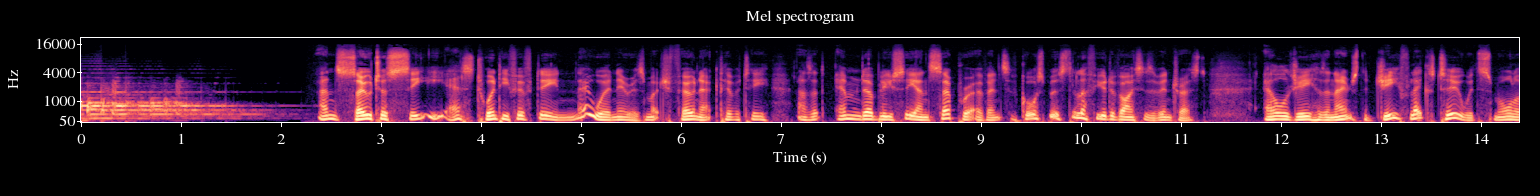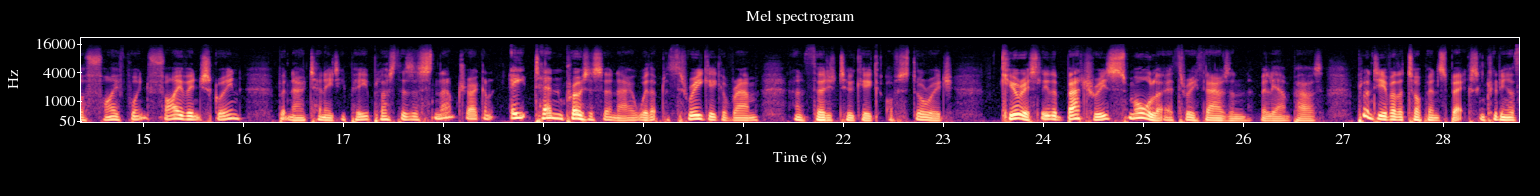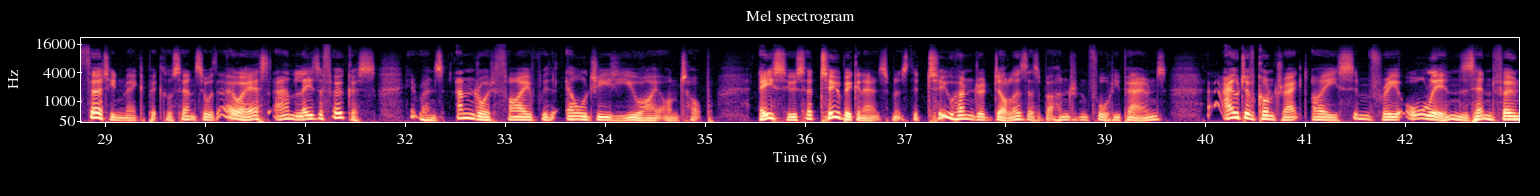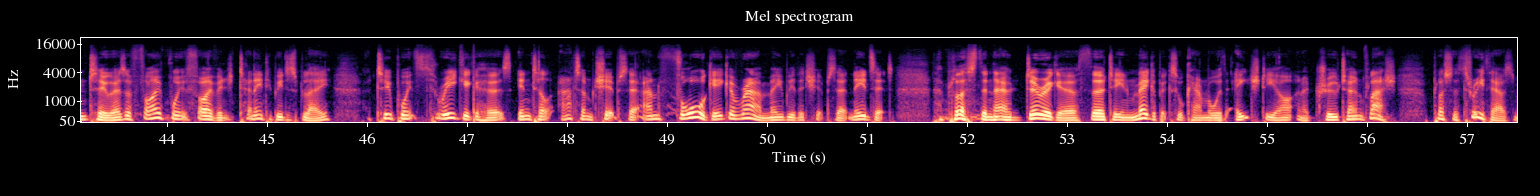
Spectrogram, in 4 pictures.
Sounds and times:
Speech: 0:02.4 - 0:57.5.

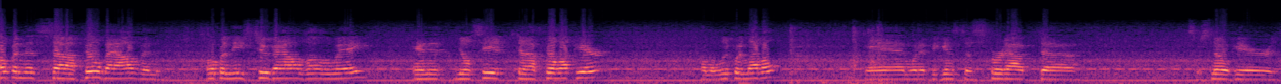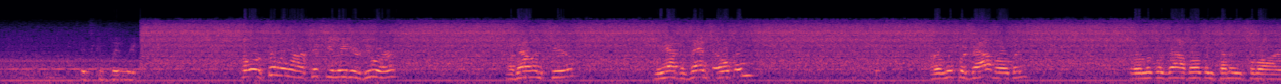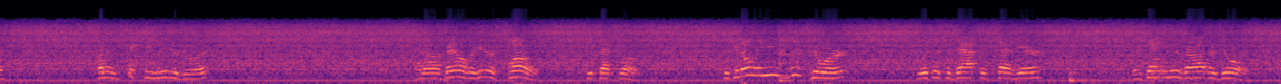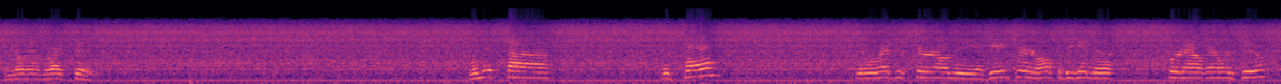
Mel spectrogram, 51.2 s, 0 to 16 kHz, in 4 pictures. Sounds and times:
Speech: 0:00.0 - 0:06.1, 0:07.0 - 0:07.8, 0:08.6 - 0:10.8, 0:11.9 - 0:12.8, 0:13.6 - 0:14.2, 0:15.2 - 0:16.8, 0:17.9 - 0:18.6, 0:19.4 - 0:20.4, 0:22.1 - 0:23.1, 0:24.1 - 0:25.7, 0:26.6 - 0:27.7, 0:29.8 - 0:32.0, 0:32.9 - 0:34.1, 0:34.8 - 0:36.1, 0:37.0 - 0:39.4, 0:43.1 - 0:44.0, 0:45.0 - 0:45.7, 0:47.0 - 0:51.2.

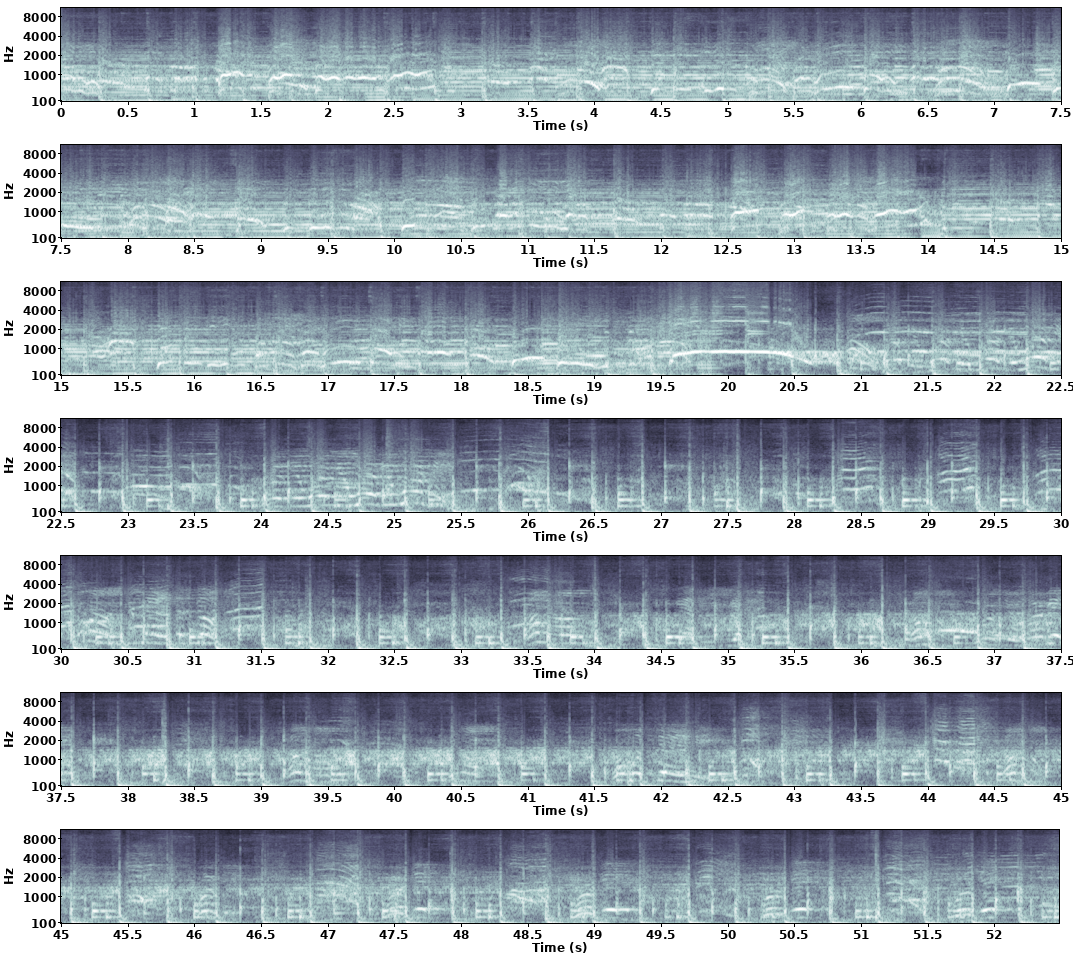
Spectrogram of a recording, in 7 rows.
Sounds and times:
Music: 0:00.0 - 0:52.4.

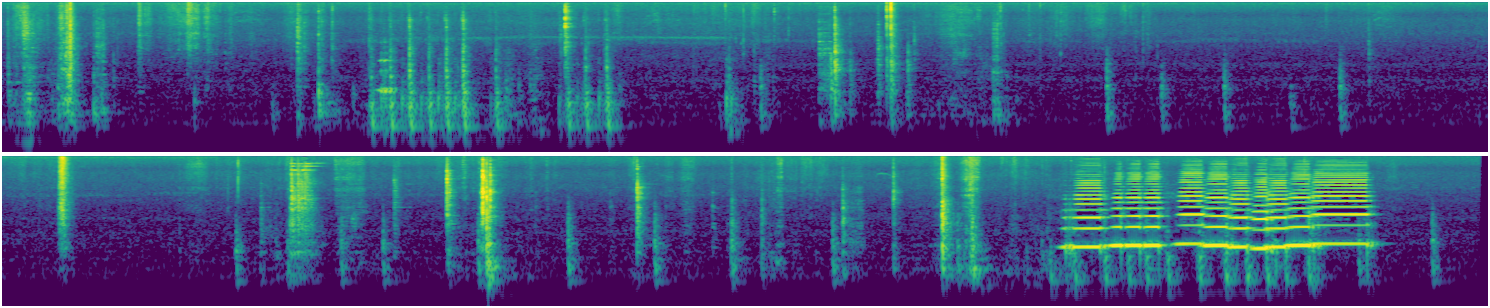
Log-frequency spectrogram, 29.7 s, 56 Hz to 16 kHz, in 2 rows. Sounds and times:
Piano: 0:25.4 - 0:28.8.

